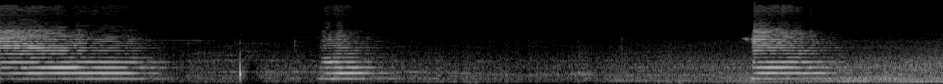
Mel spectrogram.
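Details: Royal Enfield Classic 350 Reborn, rear wheel turning: loud high-pitched ringing squeal in bursts from the rear brake; technicians failed to fix it, cause unclear.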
